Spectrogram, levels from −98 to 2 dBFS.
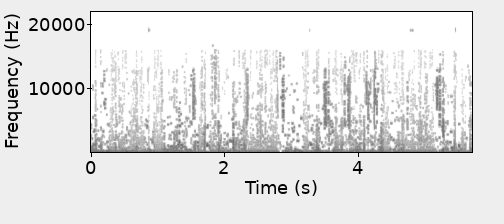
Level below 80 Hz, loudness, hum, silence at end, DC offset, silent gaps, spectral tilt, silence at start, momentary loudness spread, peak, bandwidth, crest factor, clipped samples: -52 dBFS; -44 LUFS; none; 0 s; 0.2%; none; -3 dB/octave; 0 s; 7 LU; -22 dBFS; 16 kHz; 22 dB; under 0.1%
